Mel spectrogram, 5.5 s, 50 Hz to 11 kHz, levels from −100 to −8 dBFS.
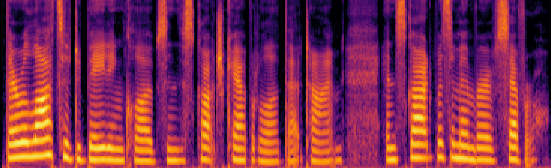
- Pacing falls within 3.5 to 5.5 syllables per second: No, 5.9 syllables/s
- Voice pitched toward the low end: No, high, 230 Hz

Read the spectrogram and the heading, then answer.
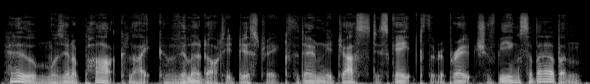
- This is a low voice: Yes, very low, 85 Hz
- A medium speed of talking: Yes, average, 195 wpm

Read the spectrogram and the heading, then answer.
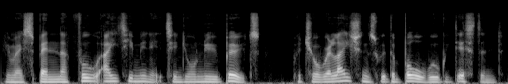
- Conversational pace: No, fast, 235 wpm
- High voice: No, low, 120 Hz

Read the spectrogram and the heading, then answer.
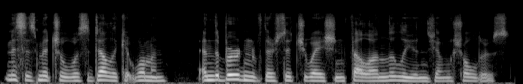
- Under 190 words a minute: No, average, 195 wpm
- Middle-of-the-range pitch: Yes, medium, 175 Hz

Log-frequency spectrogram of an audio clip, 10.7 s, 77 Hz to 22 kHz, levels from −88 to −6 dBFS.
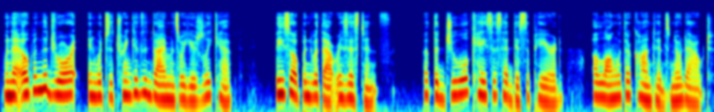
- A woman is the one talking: Yes, female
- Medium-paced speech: Yes, average, 170 wpm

